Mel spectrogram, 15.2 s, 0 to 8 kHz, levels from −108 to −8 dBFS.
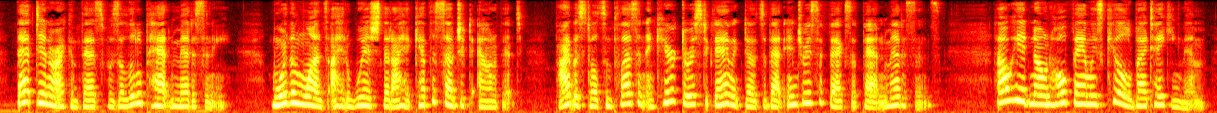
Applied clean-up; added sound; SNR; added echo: none; none; none; none.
